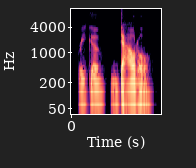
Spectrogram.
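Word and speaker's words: Rico Dowdle: Rico Dowel best way to say his name who had back-to-back rushing 1000 rushing yard seasons with Carolina and Dallas reuniting with Mike McCarthy.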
